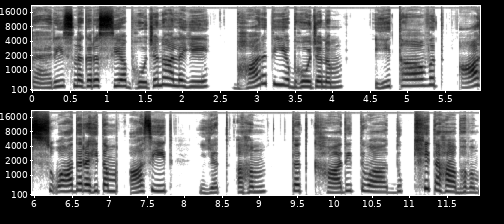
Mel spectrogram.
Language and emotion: Sanskrit, sad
